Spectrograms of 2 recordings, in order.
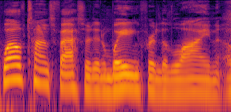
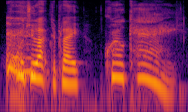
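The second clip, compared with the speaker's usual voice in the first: high posh invitation; 9 semitones higher than usual. Pretend.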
